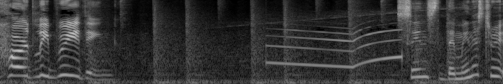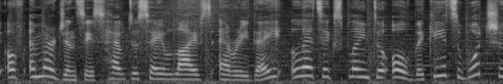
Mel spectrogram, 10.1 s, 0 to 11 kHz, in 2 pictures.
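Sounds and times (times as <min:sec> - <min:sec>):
emergency vehicle siren: 0:02.6 - 0:04.4.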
